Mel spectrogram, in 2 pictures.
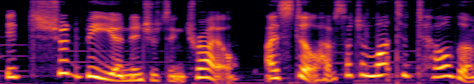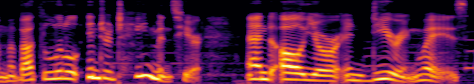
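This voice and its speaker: A woman reading an audiobook voices a young gentleman adventurer who speaks in a dry, lazy, teasing manner. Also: a little high, sing-song, brisk, faint music behind.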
